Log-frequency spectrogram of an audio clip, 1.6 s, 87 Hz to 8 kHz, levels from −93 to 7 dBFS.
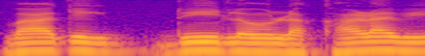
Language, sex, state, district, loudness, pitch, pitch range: Garhwali, male, Uttarakhand, Tehri Garhwal, -13 LUFS, 130 Hz, 125-135 Hz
